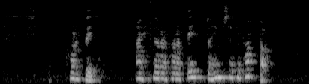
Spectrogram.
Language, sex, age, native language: Icelandic, female, 50-59, Icelandic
